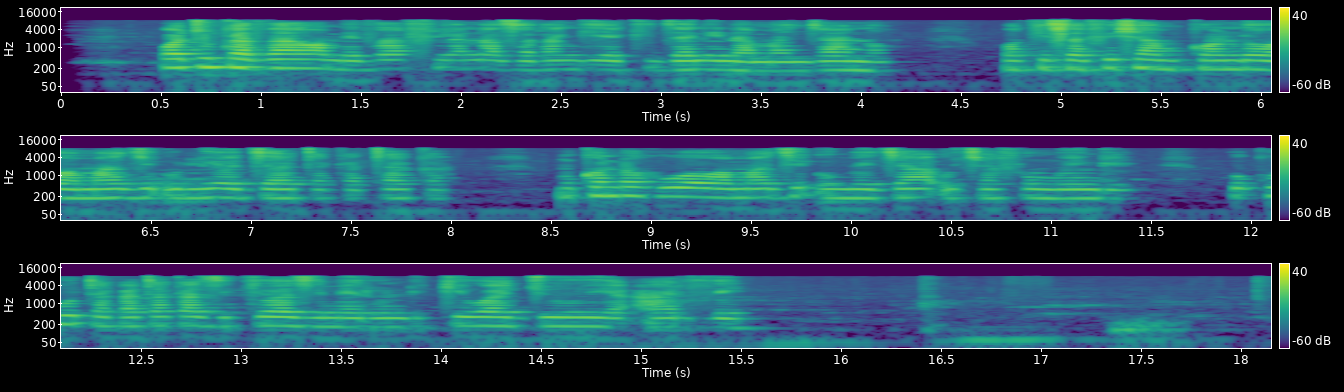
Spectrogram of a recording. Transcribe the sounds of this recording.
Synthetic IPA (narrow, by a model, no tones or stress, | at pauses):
watuk̬aðaːwamɛvaːfulanazaɾaŋɡijakiʄaninamand͡ʒanɔ | wakisafiʃam̩kɔndɔwamaʄiʔuliɔʄaːtakataka | m̩kɔndɔhuɔwamaʄiʔumɛʄaːʔut͡ʃafumwɛŋɡi | hukutakatakazikiwazimɛɾundikiwaʄuːjaʔaɾði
